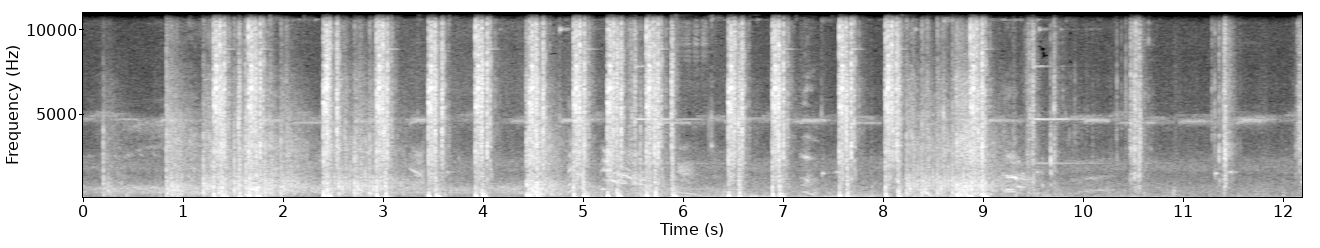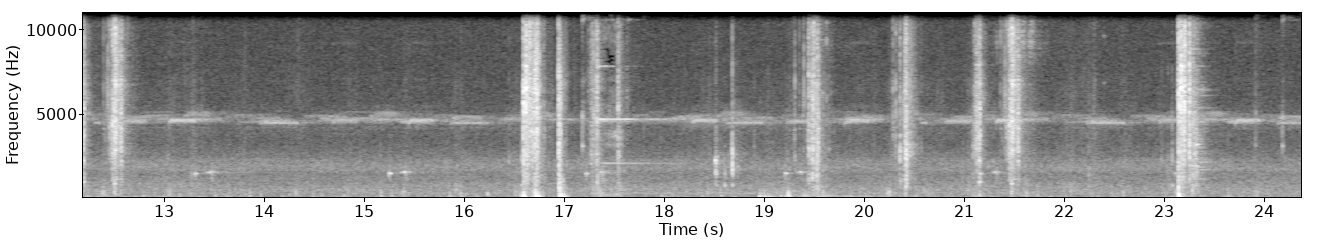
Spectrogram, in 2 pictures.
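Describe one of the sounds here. A rifle fires a rapid series of loud shots.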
